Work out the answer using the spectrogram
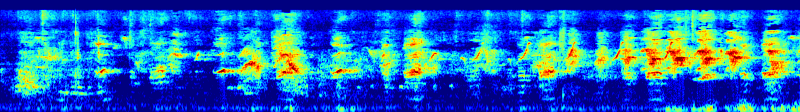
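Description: Birds chirping in short, repeated calls that grow busier toward the end, with a low rumble coming in near the end.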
